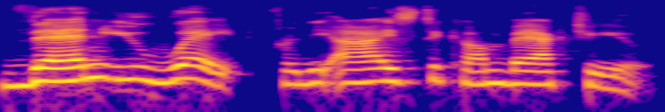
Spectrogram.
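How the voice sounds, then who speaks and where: A woman's voice: fairly low pitch, slow. A woman grief counselor giving a webinar lecture. She speaks directly, repeats her key phrases and often closes a point with "okay?".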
